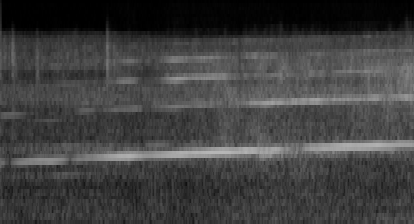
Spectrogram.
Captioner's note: plane whirring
